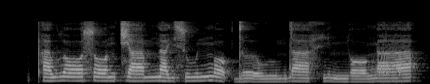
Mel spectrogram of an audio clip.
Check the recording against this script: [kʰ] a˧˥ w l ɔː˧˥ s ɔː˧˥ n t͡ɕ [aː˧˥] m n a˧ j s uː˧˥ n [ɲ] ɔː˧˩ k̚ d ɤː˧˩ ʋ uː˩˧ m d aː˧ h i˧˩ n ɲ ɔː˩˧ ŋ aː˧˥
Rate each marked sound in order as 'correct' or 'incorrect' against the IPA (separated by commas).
incorrect, correct, incorrect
